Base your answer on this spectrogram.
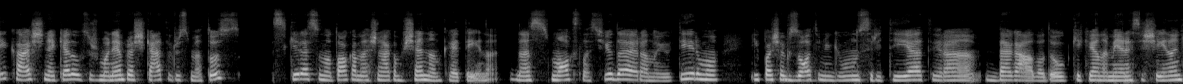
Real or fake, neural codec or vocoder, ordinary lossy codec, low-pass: real; none; AAC, 48 kbps; 14.4 kHz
